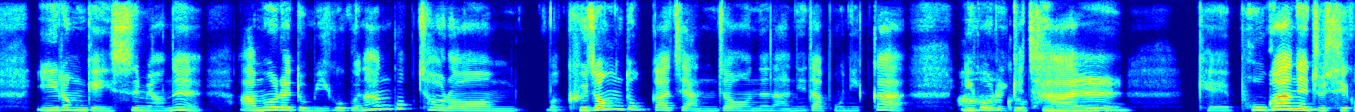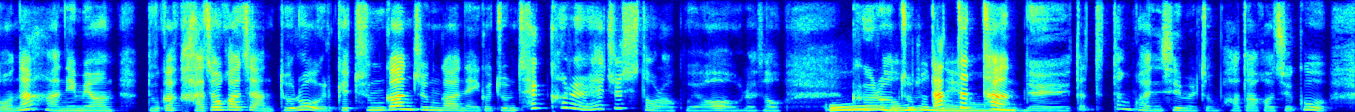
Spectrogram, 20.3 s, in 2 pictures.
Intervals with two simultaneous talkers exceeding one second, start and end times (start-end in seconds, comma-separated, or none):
7.2-8.4, 16.5-17.8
